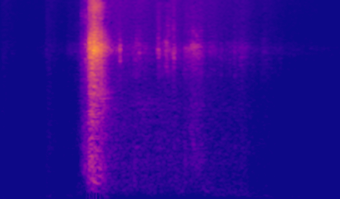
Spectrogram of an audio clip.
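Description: A person sneezing once, sharply, about a second in, followed by a few fainter sounds.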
